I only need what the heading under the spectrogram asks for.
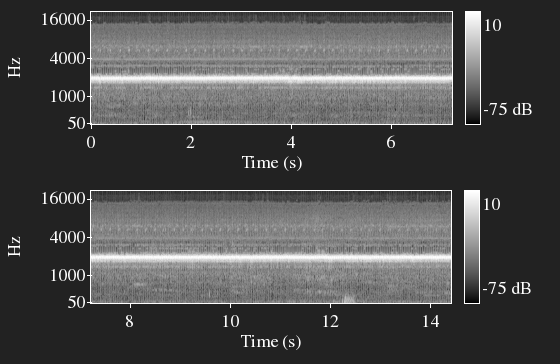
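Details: Continuous mole cricket trill, the kind played to lure mole crickets into traps, holding one even high-pitched buzz for the whole stretch, with a brief low thump near the end.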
